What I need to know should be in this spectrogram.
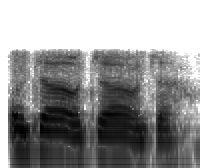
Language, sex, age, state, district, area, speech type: Nepali, male, 18-30, West Bengal, Darjeeling, rural, conversation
